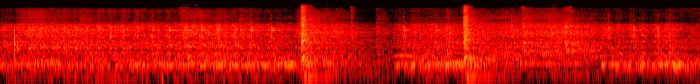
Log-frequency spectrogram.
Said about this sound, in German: Das sieht jetzt erstmal so nicht überhaupt nach Schuhproduktion aus, weil hier so viele Nähmaschinen stehen. Ja, das Obermaterial wird halt genäht. Ne? Man nennt das hier Steppen.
